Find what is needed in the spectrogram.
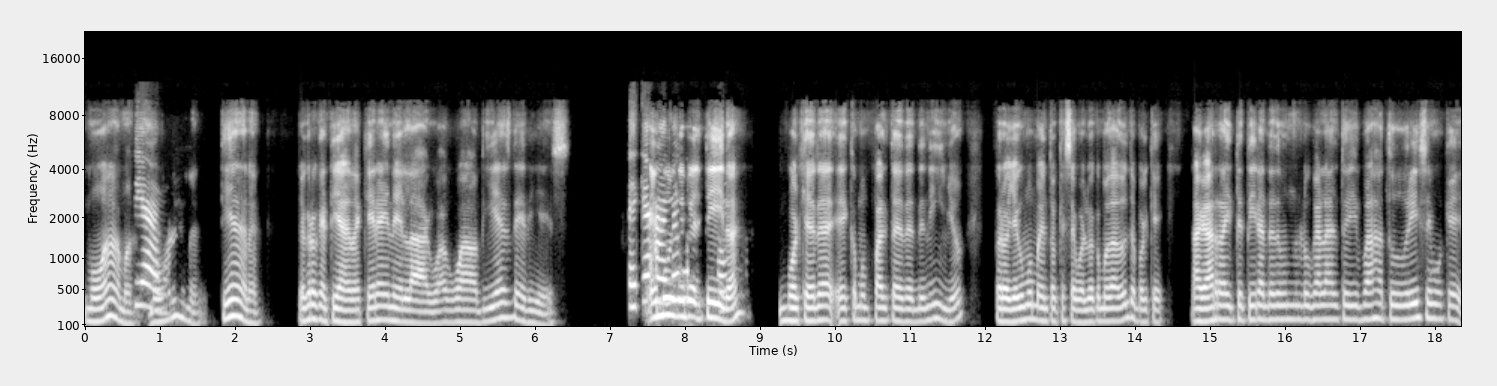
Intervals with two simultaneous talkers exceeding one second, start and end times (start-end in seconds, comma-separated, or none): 7.4-8.7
